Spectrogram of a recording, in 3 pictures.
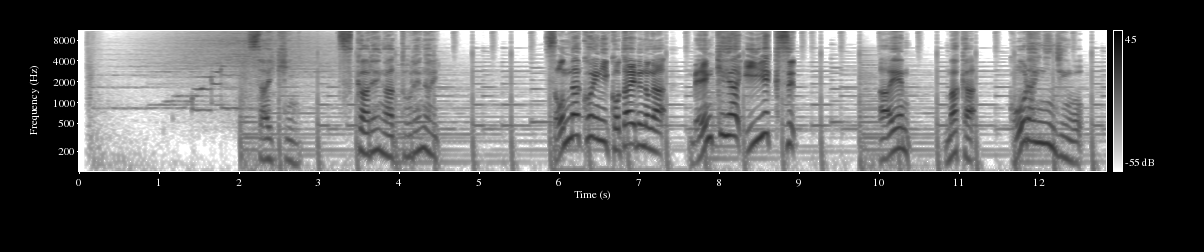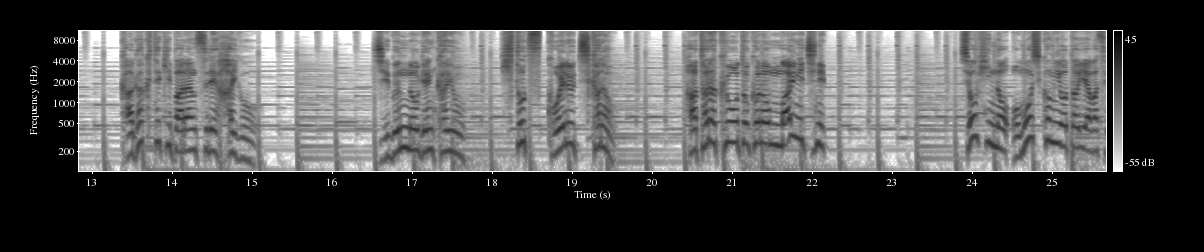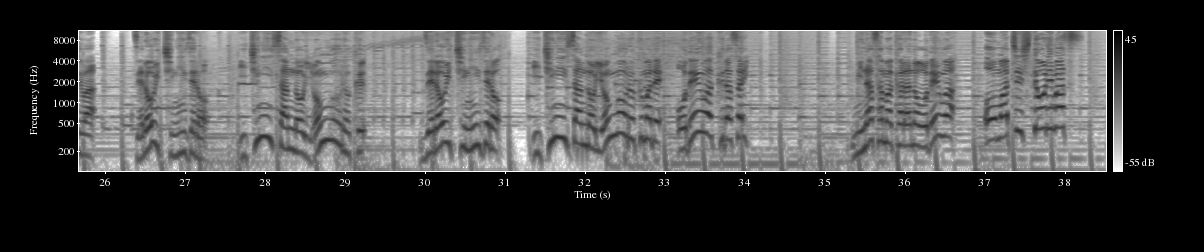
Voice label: japanese commercial

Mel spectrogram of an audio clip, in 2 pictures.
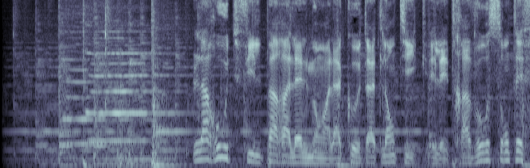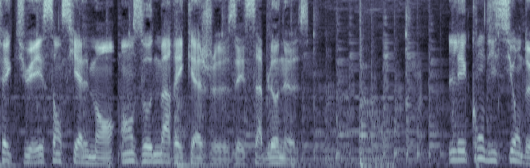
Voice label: french documentaries

